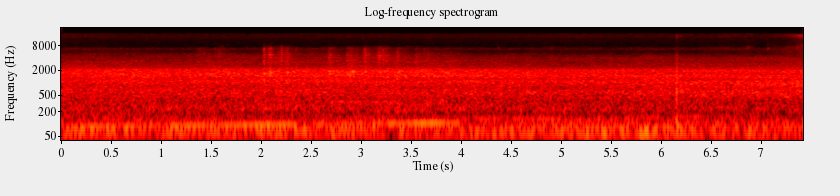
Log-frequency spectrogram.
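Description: Steady low rumble and hiss of road traffic on a wide city road, with no single vehicle standing out.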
